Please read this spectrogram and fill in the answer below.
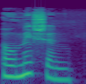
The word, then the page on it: omission: American English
